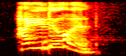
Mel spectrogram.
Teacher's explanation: we drop the G and we make the U a ya.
